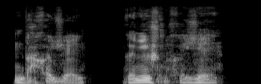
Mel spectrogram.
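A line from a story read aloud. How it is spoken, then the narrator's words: Muffled muttering. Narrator (Russian): Оба глухо бормоча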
